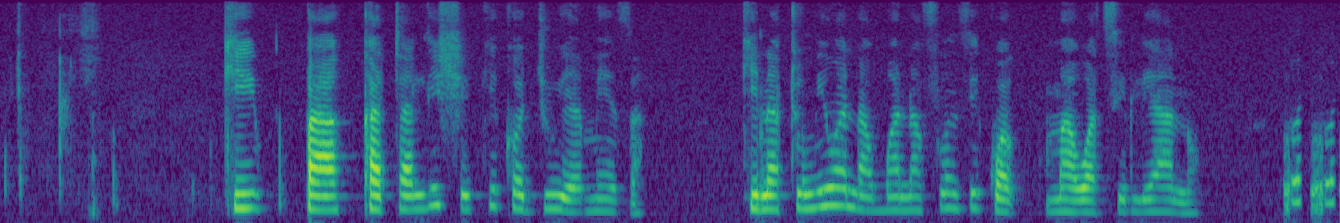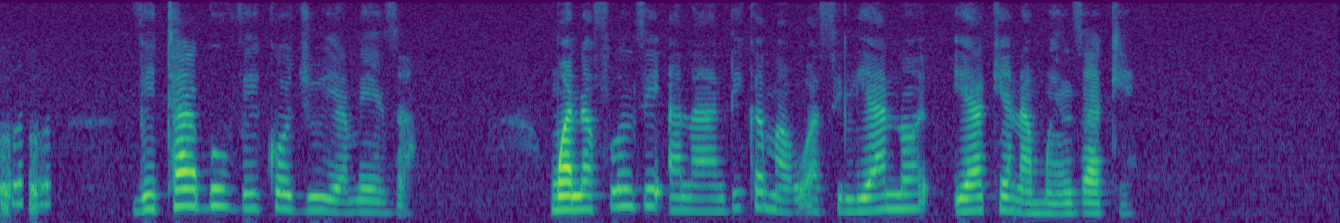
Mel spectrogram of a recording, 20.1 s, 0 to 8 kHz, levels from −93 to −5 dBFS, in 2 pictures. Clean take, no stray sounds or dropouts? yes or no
no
